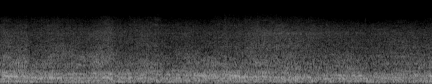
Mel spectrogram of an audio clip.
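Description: A pack of dirt late model race cars running together on a dirt oval, their V8 engines blending into steady, continuous engine noise with several pitches drifting up and down as the cars power through the turn.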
